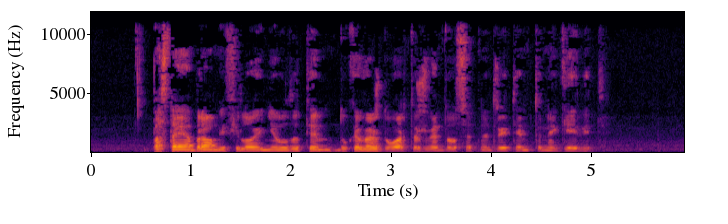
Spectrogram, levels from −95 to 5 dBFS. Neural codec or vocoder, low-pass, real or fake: none; 10.8 kHz; real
